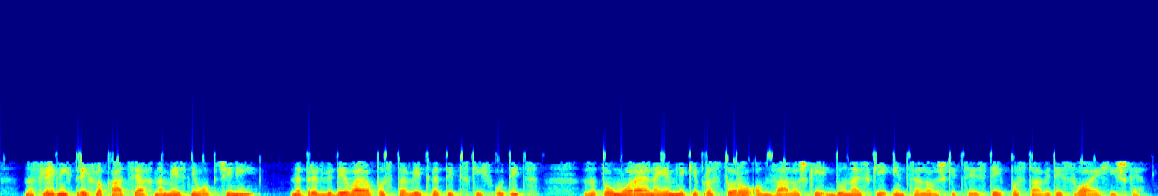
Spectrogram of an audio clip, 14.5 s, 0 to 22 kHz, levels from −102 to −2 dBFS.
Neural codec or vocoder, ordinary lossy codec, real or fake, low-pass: codec, 16 kHz, 4.8 kbps, FACodec; AAC, 16 kbps; fake; 7.2 kHz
